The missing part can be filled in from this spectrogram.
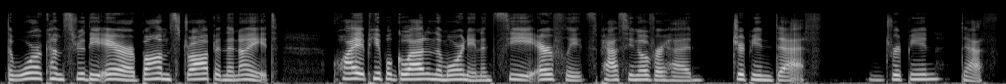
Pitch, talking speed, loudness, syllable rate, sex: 220 Hz, 155 wpm, -17 LUFS, 4.3 syllables/s, female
